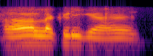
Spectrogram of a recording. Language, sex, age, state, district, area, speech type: Hindi, male, 18-30, Uttar Pradesh, Azamgarh, rural, conversation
